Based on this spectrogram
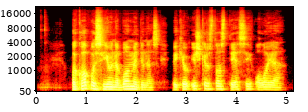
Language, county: Lithuanian, Kaunas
